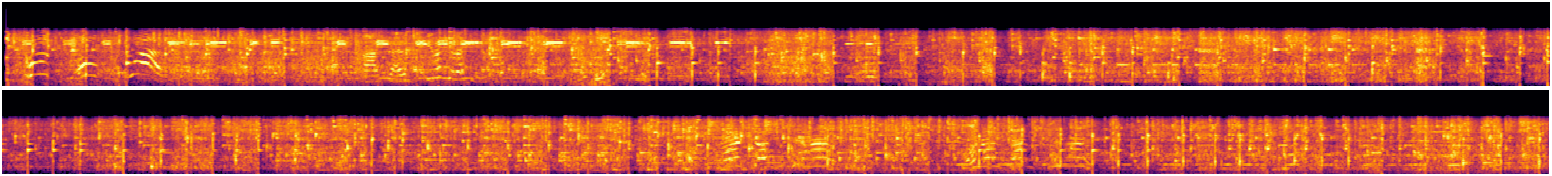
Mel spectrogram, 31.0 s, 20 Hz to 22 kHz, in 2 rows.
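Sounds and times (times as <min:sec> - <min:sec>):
people banging pots and pans: 0:00.0 - 0:30.9.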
